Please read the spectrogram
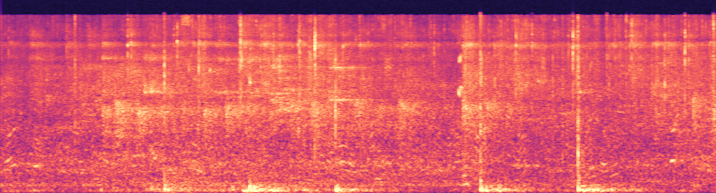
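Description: Table tennis hall ambience: a steady background of many people talking, with scattered sharp clicks of ping-pong balls and about five dull thumps at irregular intervals.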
